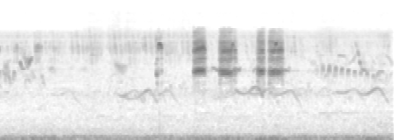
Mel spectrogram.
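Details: Black francolin calling: four loud, harsh, grating bursts in two close pairs midway through. Softer whistled notes from other birds and a steady low rumble run underneath.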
